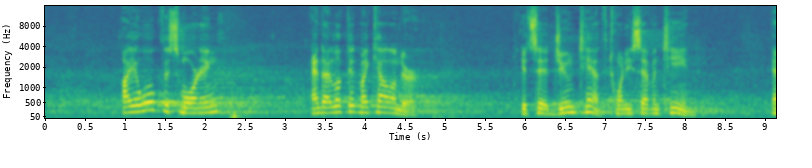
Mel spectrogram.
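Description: A middle-aged man speaks with expression into a microphone in a large hall, with pauses between phrases.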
